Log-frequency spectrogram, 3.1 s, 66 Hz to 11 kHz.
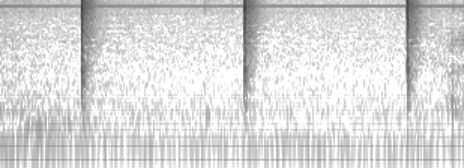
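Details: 2012 Blitzer (Zareba) 25 mile fence charger repaired after no output voltage, tested with no external load on meter: sharp single snaps about once a second, evenly spaced; reads about 7.6, right around the desired 8,000 volts, pulsing properly.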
